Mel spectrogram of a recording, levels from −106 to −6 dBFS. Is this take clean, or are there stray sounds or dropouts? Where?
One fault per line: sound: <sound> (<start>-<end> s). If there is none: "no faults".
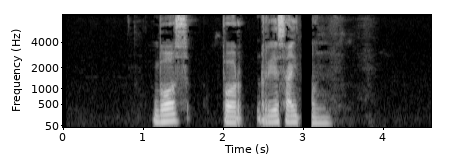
sound: dropout (3.0-3.1 s)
